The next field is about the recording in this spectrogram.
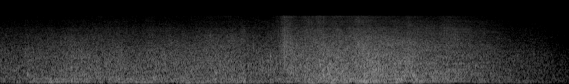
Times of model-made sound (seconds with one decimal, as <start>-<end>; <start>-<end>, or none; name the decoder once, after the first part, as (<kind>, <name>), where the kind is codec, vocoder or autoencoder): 3.9-5.1 (codec, SNAC)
